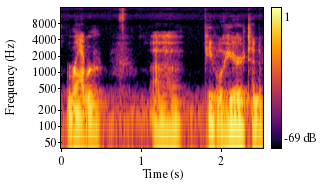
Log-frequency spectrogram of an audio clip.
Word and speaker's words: Robert: a translator and he said in Cuba it's pronounced robber people here tend to pronounce it Robert I go more by robber and have insane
